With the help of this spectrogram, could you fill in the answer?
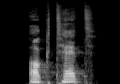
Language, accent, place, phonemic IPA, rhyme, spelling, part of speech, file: German, Germany, Berlin, /ɔkˈtɛt/, -ɛt, Oktett, noun, De-Oktett.ogg
- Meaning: octet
